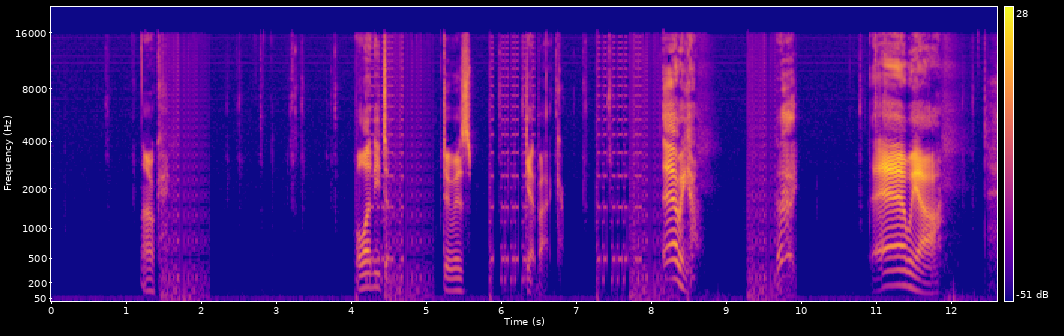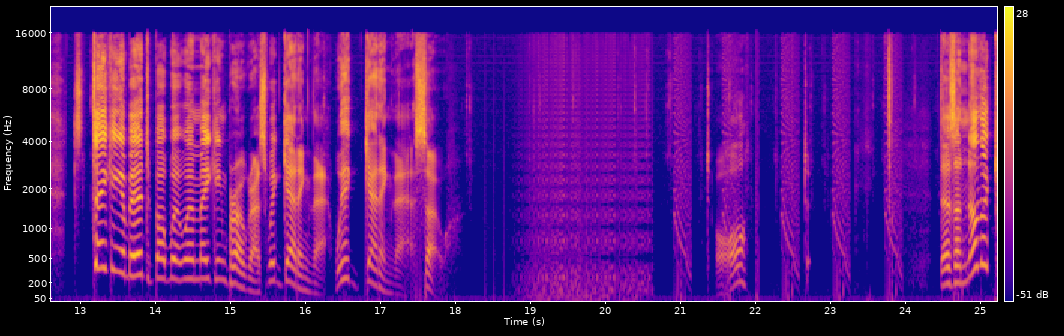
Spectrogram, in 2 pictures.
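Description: Retro video game sound effects bleep and buzz.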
